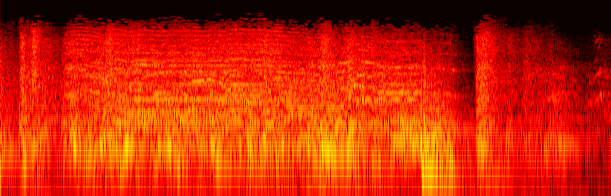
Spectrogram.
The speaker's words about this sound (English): If you don't shut up, wise guy, I'll bang you over the head with every instrument in my band.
